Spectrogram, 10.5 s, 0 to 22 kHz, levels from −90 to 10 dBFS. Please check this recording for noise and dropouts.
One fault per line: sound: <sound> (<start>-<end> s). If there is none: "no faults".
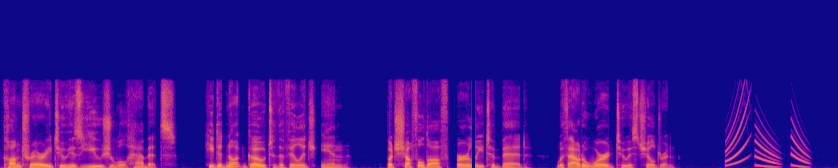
sound: dropout (5.9-5.9 s)
sound: chirp (9.1-10.2 s)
